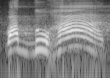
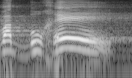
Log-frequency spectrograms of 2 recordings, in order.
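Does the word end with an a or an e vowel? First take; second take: a; e. First: The word ends with an a vowel. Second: The word ends with an e vowel. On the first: The speaker calls it right. "Wadduha dibaca orang Turki" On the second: The speaker calls it wrong. "keluarnya wadduhe"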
